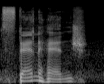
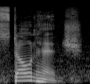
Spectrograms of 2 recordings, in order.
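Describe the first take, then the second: First: The first syllable is a short 'sten'. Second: The first syllable is a full 'stone'. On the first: The speaker calls it wrong. "I don't call it Stenhenge" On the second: The speaker calls it right. "It's Stonehenge"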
